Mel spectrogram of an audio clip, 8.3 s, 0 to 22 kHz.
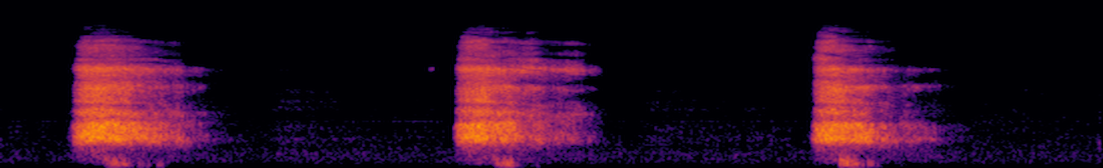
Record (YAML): exhalation_length: 8.3 s
exhalation_amplitude: 7161
exhalation_signal_mean_std_ratio: 0.37
survey_phase: beta (2021-08-13 to 2022-03-07)
age: 45-64
gender: Female
wearing_mask: 'No'
symptom_none: true
smoker_status: Never smoked
respiratory_condition_asthma: false
respiratory_condition_other: false
recruitment_source: Test and Trace
submission_delay: 1 day
covid_test_result: Negative
covid_test_method: RT-qPCR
